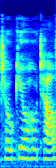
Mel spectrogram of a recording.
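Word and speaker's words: Tokio Hotel: my friend was super obsessed with the band Tokyo Hotel from Germany uh it's spelled t o k i o hotel and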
